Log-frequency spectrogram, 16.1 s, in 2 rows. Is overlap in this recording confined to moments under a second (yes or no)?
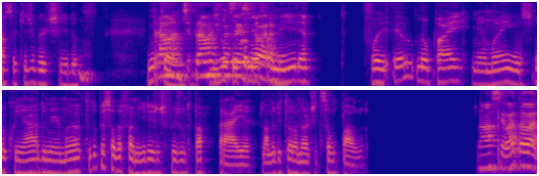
no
